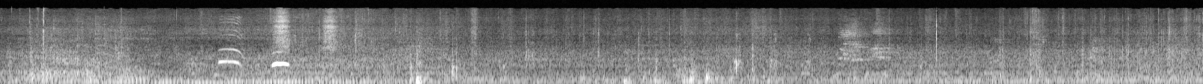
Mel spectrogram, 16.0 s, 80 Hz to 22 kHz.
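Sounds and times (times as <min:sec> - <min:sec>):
monkey chirps: 0:02.8 - 0:04.1
dry coconut fibres rustling: 0:11.8 - 0:16.0.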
